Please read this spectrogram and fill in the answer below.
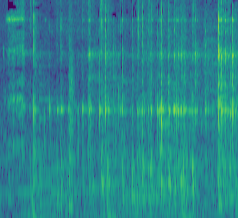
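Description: Milk poured over ice in a tall glass, with a dense run of small clinks and crackles from the ice, over faint background music with a regular beat.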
